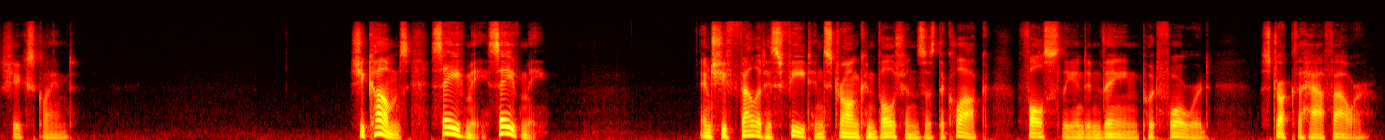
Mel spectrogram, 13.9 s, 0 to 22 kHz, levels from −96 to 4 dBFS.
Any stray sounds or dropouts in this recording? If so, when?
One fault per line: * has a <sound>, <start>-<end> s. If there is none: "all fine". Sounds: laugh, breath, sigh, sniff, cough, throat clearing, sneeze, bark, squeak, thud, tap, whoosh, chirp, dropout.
all fine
